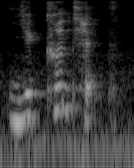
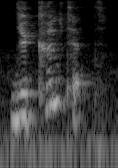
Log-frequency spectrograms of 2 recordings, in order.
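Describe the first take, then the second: The two takes are said the same way.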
